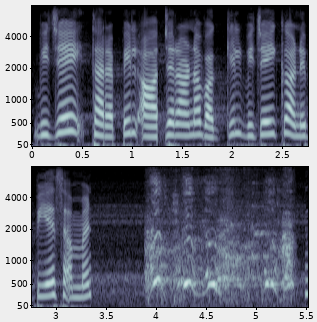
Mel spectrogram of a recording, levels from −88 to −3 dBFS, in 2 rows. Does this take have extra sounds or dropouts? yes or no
yes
